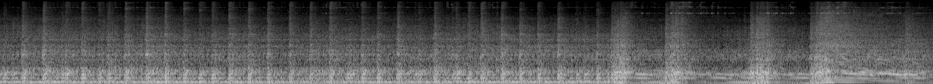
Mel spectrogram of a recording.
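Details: 1978 Yamaha DT175MX two-stroke, first start after full restoration with new crank bearings, seals, piston, rings and small-end bearing: crisp rapid popping idle, clean throttle blips rising and falling freely; healthy.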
